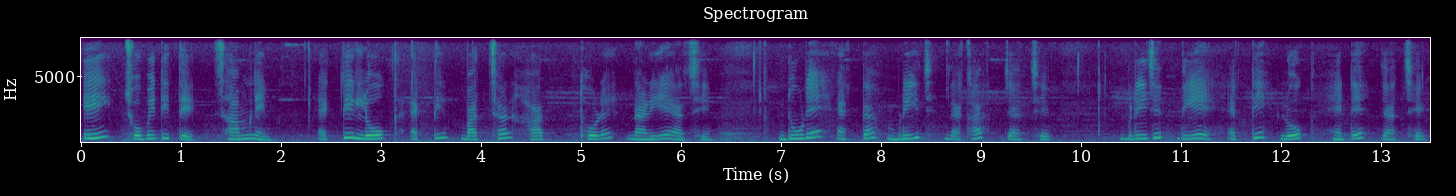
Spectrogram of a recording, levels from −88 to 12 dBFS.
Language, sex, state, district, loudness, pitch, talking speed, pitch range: Bengali, female, West Bengal, Kolkata, -35 LUFS, 275 Hz, 100 wpm, 250-320 Hz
